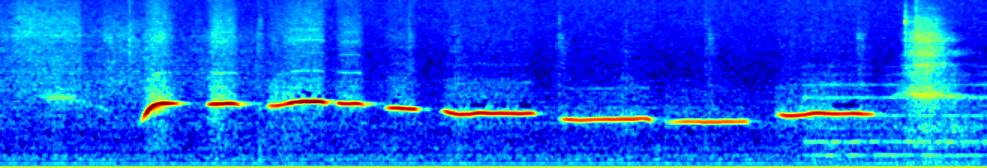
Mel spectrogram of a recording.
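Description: A person whistling a slow tune: a run of held notes that step down in pitch, then one higher note near the end.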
